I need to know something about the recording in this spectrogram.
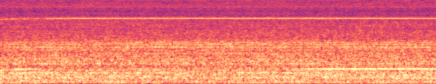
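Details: Vacuum cleaner run with hose removed, testing tank, dirt bin and motor for lost suction: smooth, even rushing roar with faint steady high tone, no air-leak hiss; this section is fine.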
